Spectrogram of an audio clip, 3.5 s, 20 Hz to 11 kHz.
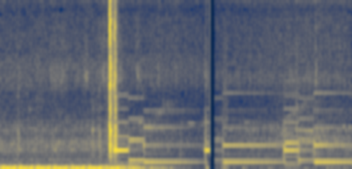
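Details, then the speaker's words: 2009-2014 Ford F-150 after replacing the ignition lock cylinder, key in ignition and door open: clear repeating two-tone ding over a quiet cab; the key-in warning chime works normally. "And now, as you can hear, so keys in the ignition, door is open, you hear that chime, you see all the lights on the dash. That's the way it should be"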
